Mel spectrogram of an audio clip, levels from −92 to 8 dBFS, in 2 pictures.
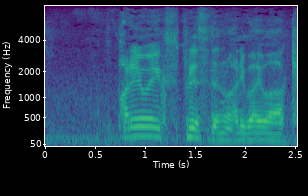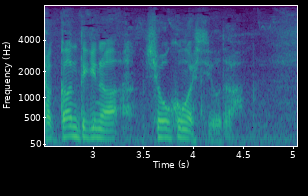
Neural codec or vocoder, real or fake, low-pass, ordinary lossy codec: none; real; none; none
